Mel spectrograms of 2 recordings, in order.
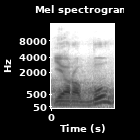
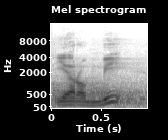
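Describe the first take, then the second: First: The word ends in a short u vowel. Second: The word ends in a short i vowel.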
